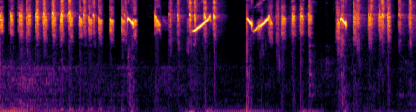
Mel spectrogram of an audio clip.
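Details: {'caption': 'Talokan (kemade) calls, suited for luring or for tutoring other birds: dense, rapid high-pitched chattering pulses broken by a few sharp upslurred whistles, with short pauses between bursts.'}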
